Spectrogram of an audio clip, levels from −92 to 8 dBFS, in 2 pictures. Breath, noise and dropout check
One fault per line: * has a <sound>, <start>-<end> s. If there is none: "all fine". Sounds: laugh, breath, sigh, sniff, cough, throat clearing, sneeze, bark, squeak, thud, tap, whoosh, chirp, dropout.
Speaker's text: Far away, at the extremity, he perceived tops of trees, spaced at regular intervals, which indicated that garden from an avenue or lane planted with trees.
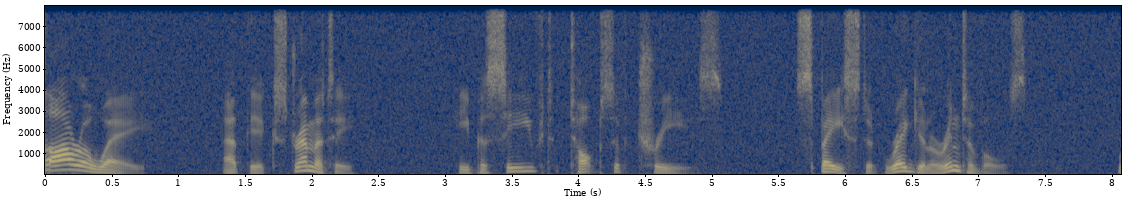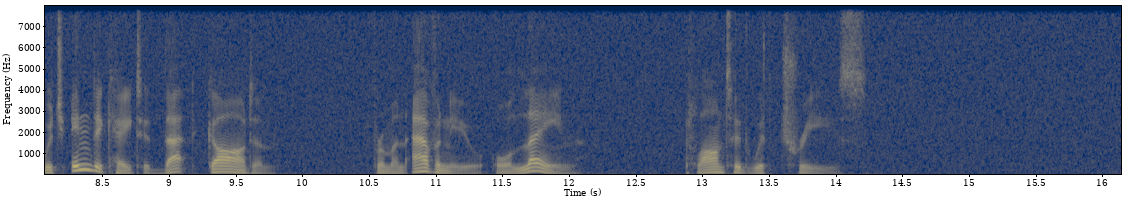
all fine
